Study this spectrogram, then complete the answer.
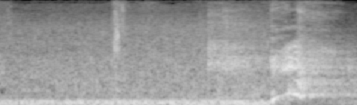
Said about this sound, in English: Bless you.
